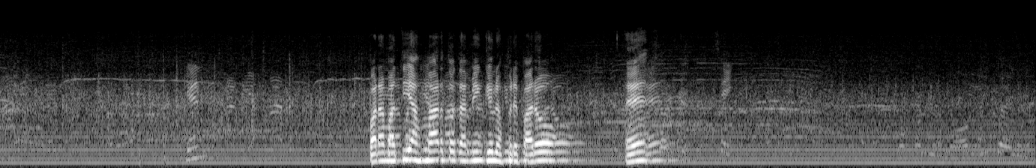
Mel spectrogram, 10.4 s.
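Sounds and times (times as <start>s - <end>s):
audience applause at a school event for students: 0.0s - 10.3s
speech: 1.9s - 2.3s, 3.7s - 6.8s.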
